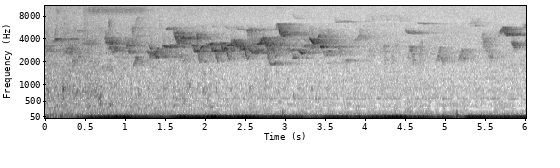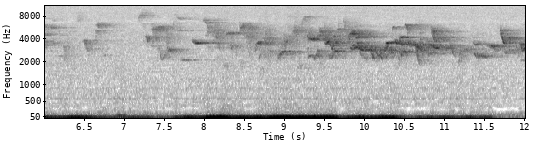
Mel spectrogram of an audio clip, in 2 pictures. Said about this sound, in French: Seuls les oiseaux m'accompagnent de leur chant.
